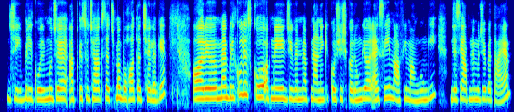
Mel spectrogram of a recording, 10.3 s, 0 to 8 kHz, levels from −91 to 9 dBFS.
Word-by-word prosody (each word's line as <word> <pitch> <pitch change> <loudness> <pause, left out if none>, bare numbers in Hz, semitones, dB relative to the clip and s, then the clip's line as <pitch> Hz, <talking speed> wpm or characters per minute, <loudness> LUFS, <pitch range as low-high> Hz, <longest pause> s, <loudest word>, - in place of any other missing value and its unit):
जी, 235 -1 -5
बिल्कुल। 230 -1 -3
मुझे 240 0 +2
आपके 235 +2 -3
सुझाव 235 -1 -1
सच 240 -1 -2
में 270 -1 +2
बहुत 235 0 -1
अच्छे 230 0 -1
लगे 225 - -2 0.6
और 245 +1 +8 0.3
मैं 270 +1 +4
बिल्कुल 275 +6 0
इसको 290 -4 +2
अपने 250 -1 +4
जीवन 235 -1 -2
में 235 +1 -2
अपनाने 225 -1 -2
की 235 +3 -9
कोशिश 235 0 -1
करुँगी 225 +2 -2
और 245 0 0
ऐसे 235 +3 0
ही 270 - 0
माफ़ी 230 -2 -3
माँगूँगी, 220 +7 -5 0.3
जैसे 230 +1 0
आपने 230 0 -1
मुझे 235 0 -3
बताया। 220 +2 -2
235 Hz, 175 wpm, -21 LUFS, 225-250 Hz, 0.6 s, और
